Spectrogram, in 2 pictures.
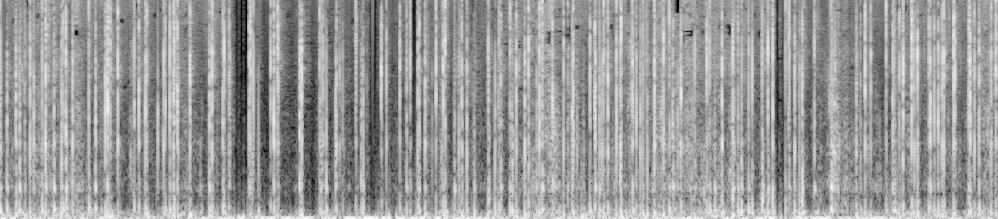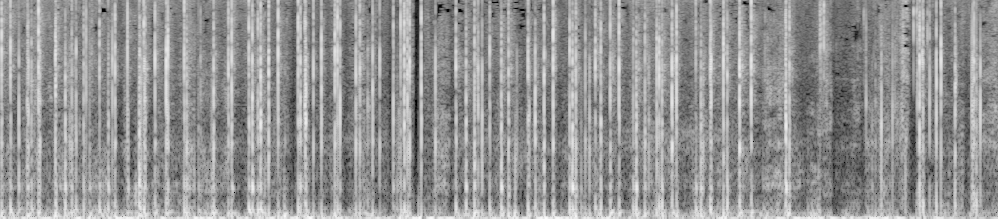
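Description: Long nails tap fast on the edge of the plastic lid of a wet wipes pack held upright. The result is a dense, continuous stream of quick, dry clicks with almost no ring, heavy in the low end and steady in level throughout.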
